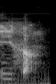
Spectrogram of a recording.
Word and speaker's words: Isa: It's Isa. Isa? Isa, yes. Isa. Okay. Like Lisa without the L.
